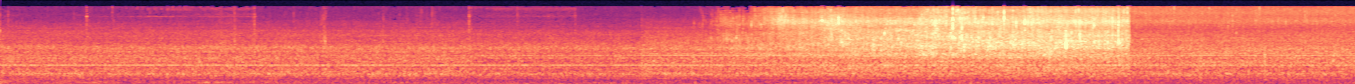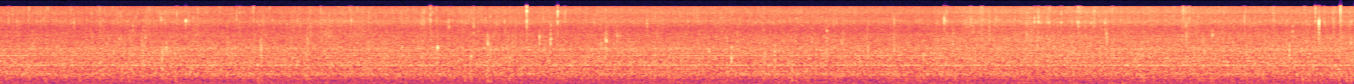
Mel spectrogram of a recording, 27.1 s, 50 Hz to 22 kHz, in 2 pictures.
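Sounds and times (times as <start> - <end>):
food sizzling in hot oil: 6.9 - 27.0.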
